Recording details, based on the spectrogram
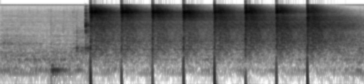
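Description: Eight sharp, evenly spaced snapping cracks, a little over three per second, from a YAG laser firing pulses.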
